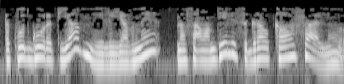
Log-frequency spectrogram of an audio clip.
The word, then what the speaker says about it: Явне: И, как я вам обещала, это будет урок, в котором будем говорить о городе Явны. Или, как положено его произносить, вообще Явне.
